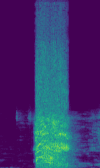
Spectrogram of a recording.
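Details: Hay fever, which flares on sunny days: a short intake of breath, then one very loud, explosive sneeze.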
